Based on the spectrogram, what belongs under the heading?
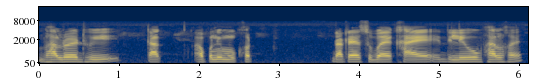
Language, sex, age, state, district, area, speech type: Assamese, male, 60+, Assam, Dhemaji, rural, spontaneous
